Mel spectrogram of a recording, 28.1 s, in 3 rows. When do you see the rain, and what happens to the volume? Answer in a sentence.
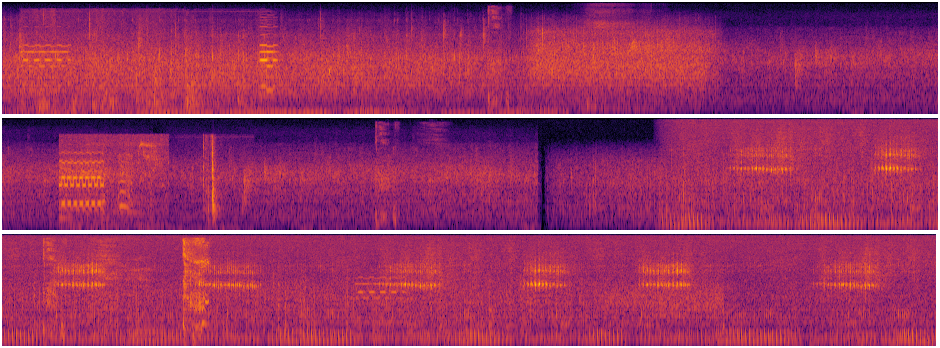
You can hear the rain from 0.0 to 28.0 s, getting quieter.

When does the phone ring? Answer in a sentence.
The ringing phone can be heard from 0.1 to 2.8 s, from 9.9 to 11.8 s and from 22.2 to 24.1 s.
